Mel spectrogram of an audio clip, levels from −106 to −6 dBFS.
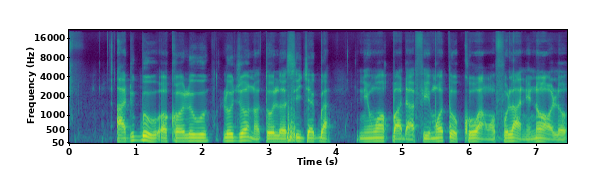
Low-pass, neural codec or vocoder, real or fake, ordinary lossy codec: none; autoencoder, 48 kHz, 128 numbers a frame, DAC-VAE, trained on Japanese speech; fake; none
